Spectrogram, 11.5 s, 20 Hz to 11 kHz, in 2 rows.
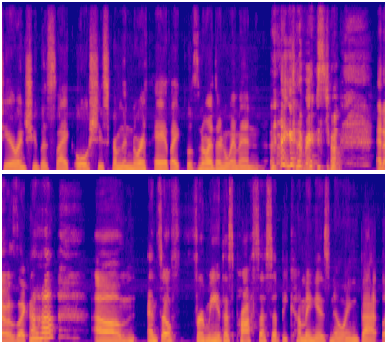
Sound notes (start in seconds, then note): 4.0 laughs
